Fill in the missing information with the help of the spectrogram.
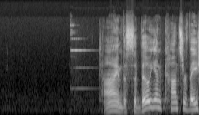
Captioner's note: bell rings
